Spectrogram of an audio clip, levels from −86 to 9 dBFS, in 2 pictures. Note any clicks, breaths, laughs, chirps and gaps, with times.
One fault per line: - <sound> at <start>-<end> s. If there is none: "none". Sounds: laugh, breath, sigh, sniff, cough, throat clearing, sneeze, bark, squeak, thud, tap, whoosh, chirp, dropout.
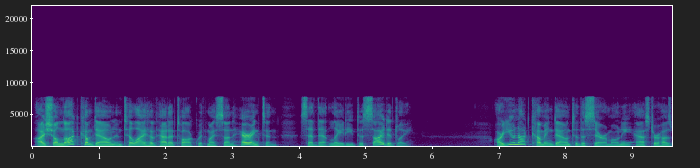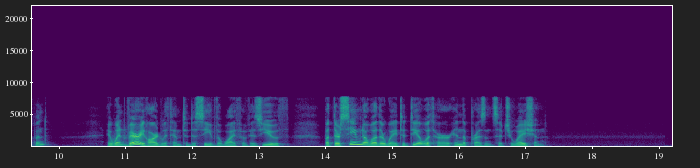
none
